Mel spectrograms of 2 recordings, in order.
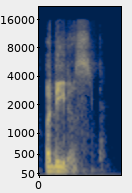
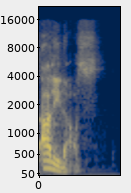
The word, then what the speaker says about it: Adidas: I don't know if you know, that's how you pronounce Adidas. It's Adidas.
